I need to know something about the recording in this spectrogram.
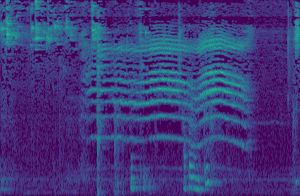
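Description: A cat meowing: two long meows between about two and five seconds in, the second arching up and then down in pitch.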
